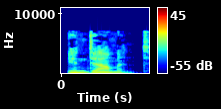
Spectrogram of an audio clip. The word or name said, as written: endowment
